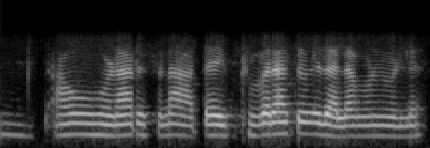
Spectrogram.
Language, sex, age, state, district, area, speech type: Marathi, female, 45-60, Maharashtra, Kolhapur, urban, conversation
